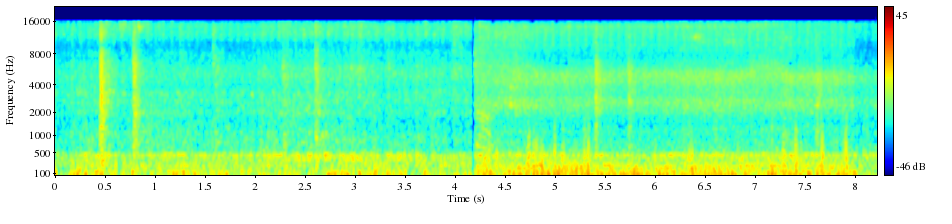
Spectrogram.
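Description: Running noise of a diesel-hauled passenger train in motion, heard from an open coach door: a steady rumble of wheels on rails with occasional sharp clicks.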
